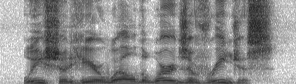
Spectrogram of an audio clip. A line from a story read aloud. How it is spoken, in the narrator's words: he declared loudly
